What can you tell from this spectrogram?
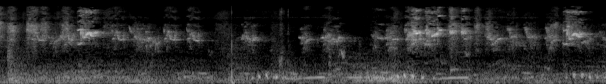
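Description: Caged birds calling: many quick high chirps and tweets, with lower cooing calls mixed in, loudest about four seconds in.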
